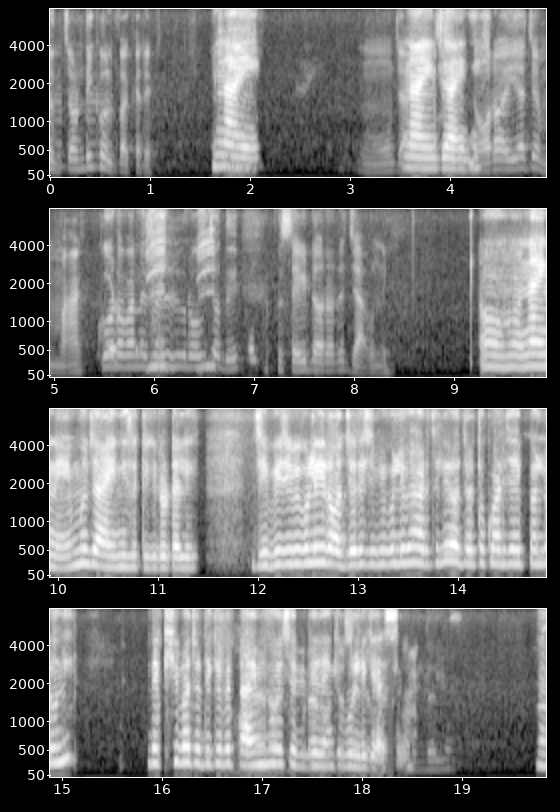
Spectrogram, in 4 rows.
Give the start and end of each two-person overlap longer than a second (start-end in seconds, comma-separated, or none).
16.6-18.5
